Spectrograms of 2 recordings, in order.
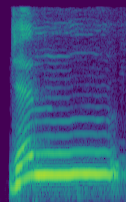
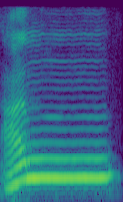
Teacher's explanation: الغنة تطلع من الأنف خيشوم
